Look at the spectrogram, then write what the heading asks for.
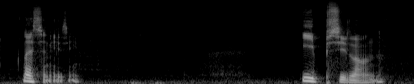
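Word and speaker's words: ύψιλον: Ypsilon. Ypsilon. This is the third and final letter, like ita and iota, that when you see it by itself, it will be pronounced E.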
